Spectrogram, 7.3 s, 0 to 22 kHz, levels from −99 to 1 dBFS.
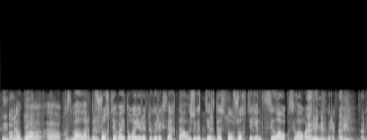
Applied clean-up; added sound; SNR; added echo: none; none; none; none.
